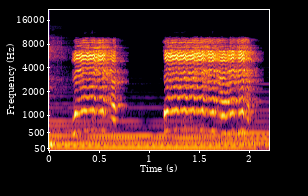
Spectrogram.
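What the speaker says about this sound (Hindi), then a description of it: "संतोष और उसकी पत्नी मिलकर उस बकरी के बच्चे को ध्यान रखते हैं" A baby goat in a cartoon gives two drawn-out bleats, close and clear, with a short gap between them over a quiet musical backing.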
